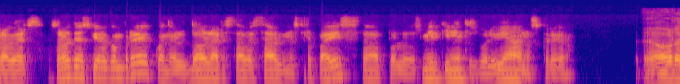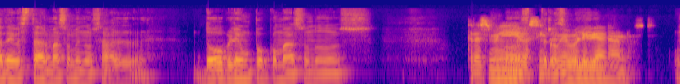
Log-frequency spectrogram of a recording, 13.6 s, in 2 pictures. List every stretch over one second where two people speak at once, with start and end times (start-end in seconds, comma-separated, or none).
11.7-13.1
